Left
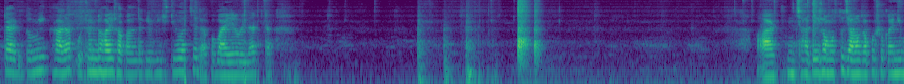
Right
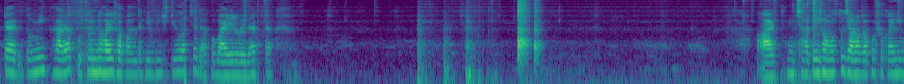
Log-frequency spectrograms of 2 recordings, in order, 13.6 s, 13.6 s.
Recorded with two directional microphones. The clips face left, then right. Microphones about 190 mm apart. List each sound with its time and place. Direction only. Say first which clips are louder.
0.0 s speech: right 2 dB; 10° right (ahead or behind)
3.3 s speech: right 4 dB; 20° right (ahead or behind)
11.1 s speech: even; 5° right (ahead or behind)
